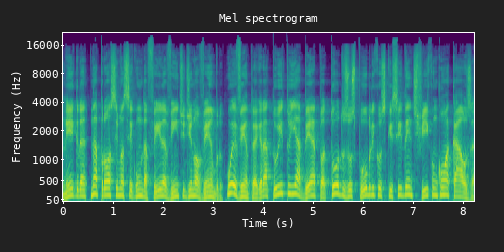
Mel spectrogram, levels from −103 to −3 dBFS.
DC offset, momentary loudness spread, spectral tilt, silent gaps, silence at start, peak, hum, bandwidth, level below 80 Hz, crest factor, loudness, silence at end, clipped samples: under 0.1%; 3 LU; -5 dB/octave; none; 0 s; 0 dBFS; none; 19.5 kHz; -40 dBFS; 12 dB; -14 LUFS; 0 s; under 0.1%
